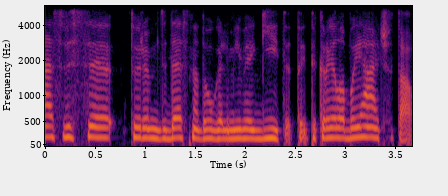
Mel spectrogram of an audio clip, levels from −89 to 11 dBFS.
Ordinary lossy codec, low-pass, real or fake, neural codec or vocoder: Opus, 32 kbps; 5.4 kHz; real; none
